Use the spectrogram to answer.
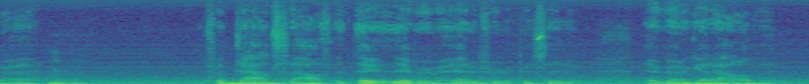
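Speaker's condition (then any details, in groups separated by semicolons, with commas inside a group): Parkinson's disease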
